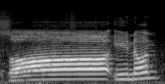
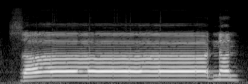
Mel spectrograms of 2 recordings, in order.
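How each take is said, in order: First: A glottal stop splits the word's middle vowels. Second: A long vowel replaces the glottal stop. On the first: The weak letter is changed into hamzah. "hamzah ini terlebih ringi daripada waw dan ya. Baca sa'inun" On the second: The weak letter is changed into alif. "tukar waw dan ya tu wi jadi alif. Bukan tukar hamzah"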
